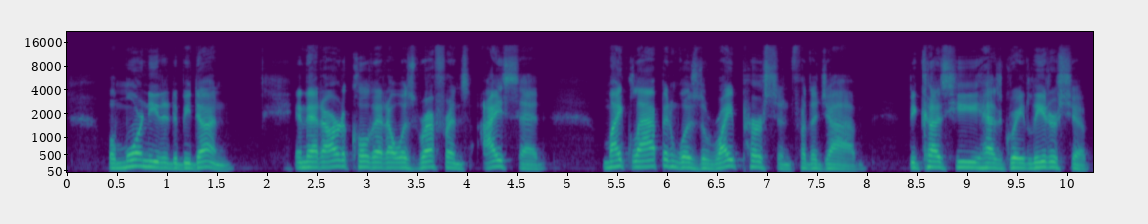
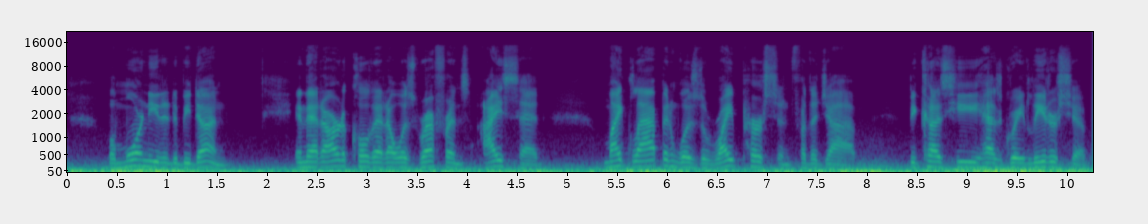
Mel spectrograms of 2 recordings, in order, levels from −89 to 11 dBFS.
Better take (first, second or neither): first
